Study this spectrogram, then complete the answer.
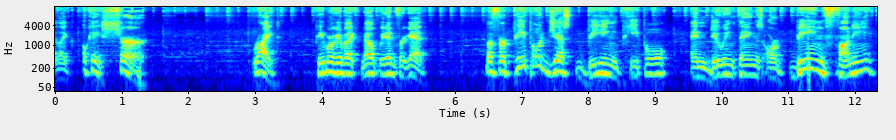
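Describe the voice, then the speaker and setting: A man's voice: lowish voice, a little mellow. A man hosting a podcast, ranting sarcastically in casual chat with plenty of profanity. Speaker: podcast host. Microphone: studio podcast mic.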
